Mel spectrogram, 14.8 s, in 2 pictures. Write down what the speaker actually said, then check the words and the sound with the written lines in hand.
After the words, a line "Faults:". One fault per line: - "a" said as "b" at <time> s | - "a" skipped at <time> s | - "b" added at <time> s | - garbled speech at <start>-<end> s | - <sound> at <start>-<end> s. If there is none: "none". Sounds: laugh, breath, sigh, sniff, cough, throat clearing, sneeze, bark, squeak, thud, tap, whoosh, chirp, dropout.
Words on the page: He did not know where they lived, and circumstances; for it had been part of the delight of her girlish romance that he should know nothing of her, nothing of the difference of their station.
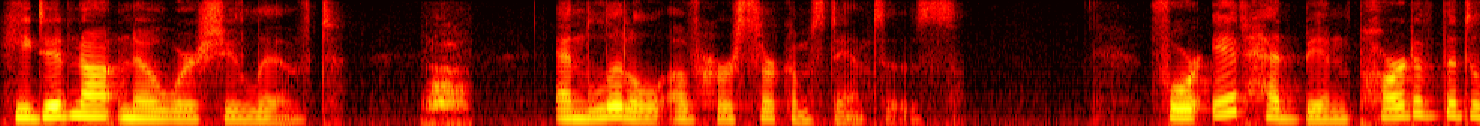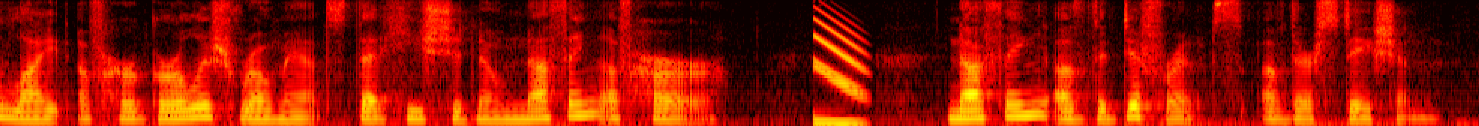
He did not know where she lived, and little of her circumstances; for it had been part of the delight of her girlish romance that he should know nothing of her, nothing of the difference of their station.
Faults:
- "they" said as "she" at 1.0 s
- bark at 2.1-2.4 s
- "little of her" added at 2.9 s
- chirp at 11.5-11.8 s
